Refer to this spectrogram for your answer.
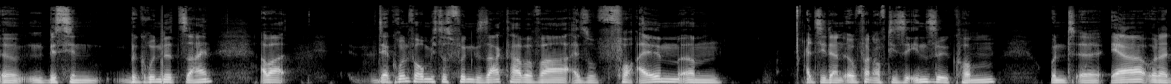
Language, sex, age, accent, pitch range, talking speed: German, male, 30-49, German, 100-115 Hz, 155 wpm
